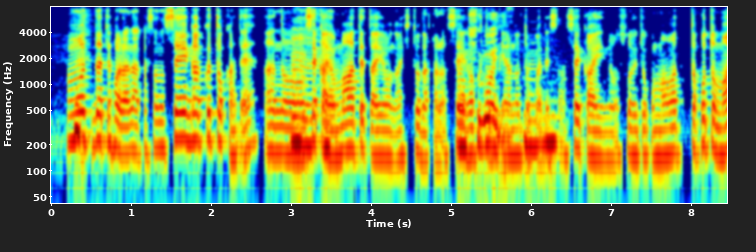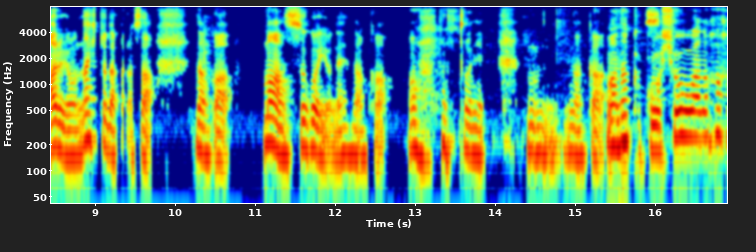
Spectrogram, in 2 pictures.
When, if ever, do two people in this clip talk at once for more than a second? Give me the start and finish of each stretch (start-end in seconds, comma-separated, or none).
5.1-6.4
